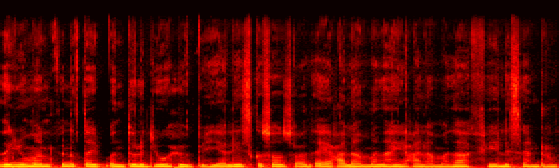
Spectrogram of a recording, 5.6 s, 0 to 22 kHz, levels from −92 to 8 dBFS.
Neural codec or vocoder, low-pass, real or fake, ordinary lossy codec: vocoder, 44.1 kHz, 128 mel bands every 256 samples, BigVGAN v2; 19.8 kHz; fake; none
